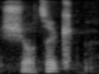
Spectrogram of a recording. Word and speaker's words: Shotwick: very small village of shk and in particular to the interior of this wonderful old church St Michaels the name is actually spelled shotwick but we pronounce it shik and I'll take you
